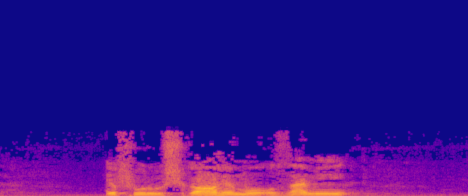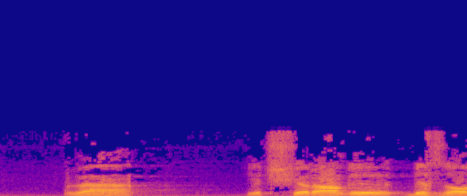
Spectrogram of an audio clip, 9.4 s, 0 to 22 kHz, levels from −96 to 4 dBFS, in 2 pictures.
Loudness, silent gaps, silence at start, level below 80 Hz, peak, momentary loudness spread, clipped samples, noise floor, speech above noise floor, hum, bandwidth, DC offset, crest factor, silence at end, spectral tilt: -18 LUFS; none; 1.05 s; -50 dBFS; -2 dBFS; 13 LU; under 0.1%; -49 dBFS; 31 dB; none; 7.8 kHz; under 0.1%; 18 dB; 0 s; -5 dB/octave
